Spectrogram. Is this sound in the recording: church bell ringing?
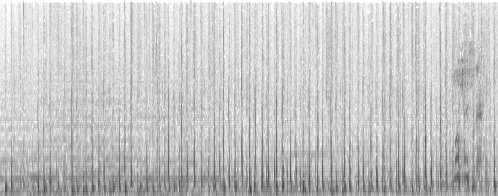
no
